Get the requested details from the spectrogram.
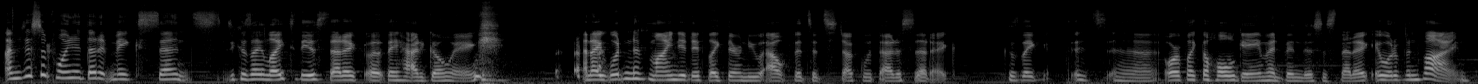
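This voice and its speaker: A woman's voice: mid-range voice, moderate pace. A woman streaming a video game, chatting casually and playfully, often laughing. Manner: laughing, playful, hums and sings along. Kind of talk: casual gameplay chat. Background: faint game music.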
